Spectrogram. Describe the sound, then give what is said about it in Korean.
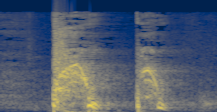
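Two loud, sharp coughs, the first longer and raspier, the second coming about a second later, with quiet between them. “분을 냈더니 기침을 막 하게 만드네요.”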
